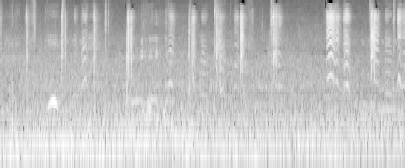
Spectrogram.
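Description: A toddler's squeaky shoes squeaking with each quick step on stone paving, about three to four short chirps a second in an uneven run.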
